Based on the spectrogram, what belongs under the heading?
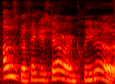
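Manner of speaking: high, rushed girlfriend imitation; high mock Nikki voice. Girlfriend brushing off her mess, high fast mock voice. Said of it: "And she's like".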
